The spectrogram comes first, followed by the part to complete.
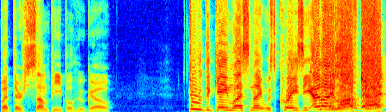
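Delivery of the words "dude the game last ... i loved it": very high, very loud, shrill, hyped bro scream. Showing how some people talk about last night's game; imitating a screaming jacked-up bro. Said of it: "jacked up bro who just likes to scream".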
